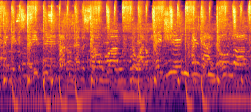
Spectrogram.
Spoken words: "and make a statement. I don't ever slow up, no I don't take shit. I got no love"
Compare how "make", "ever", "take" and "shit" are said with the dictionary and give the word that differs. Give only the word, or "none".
shit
